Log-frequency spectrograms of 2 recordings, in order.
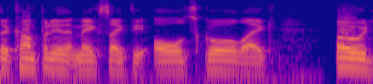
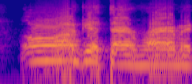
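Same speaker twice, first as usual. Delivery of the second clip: failed, high, rough-edged, hollered cartoon cowboy voice; 6 semitones higher, 6 dB louder than usual. Another speaker has just named Yosemite Sam; answer with a bad Yosemite Sam impression. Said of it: "Yo, Yosemite Sam".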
